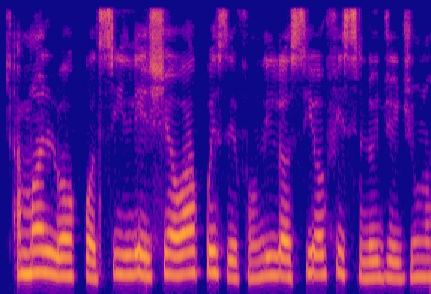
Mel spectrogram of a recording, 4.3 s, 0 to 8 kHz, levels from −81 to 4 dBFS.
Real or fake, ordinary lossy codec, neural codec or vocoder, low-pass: fake; MP3, 64 kbps; codec, 16 kHz, 2 kbps, FunCodec, trained on LibriTTS, 25 frames a second; 7.2 kHz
